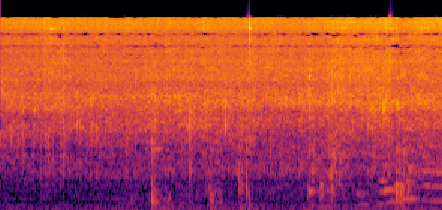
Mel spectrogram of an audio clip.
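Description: Vegetables fry in oil in a home kitchen, a steady sizzle broken by soft scraping stirs and spatters, fairly quiet and close, with no voice over it.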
